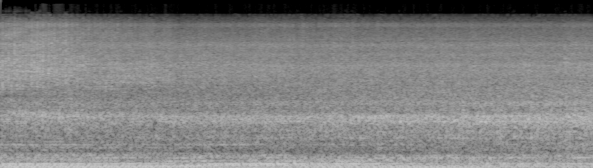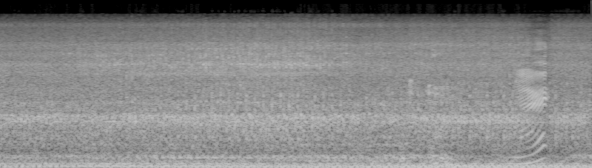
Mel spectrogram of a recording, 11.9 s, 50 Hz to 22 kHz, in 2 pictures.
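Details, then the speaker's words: Freshly rebuilt 6.7 Cummins diesel during break-in, cold start the day after first fire-up: an even, steady idle clatter with no knocks or stumbles, good oil pressure, charging and no leaks; a normal idle. "Good oil pressure, charging. Sounds like a sewing machine."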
